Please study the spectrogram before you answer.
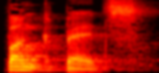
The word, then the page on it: bunk beds: British English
